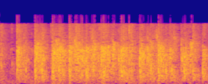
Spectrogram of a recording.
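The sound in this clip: Dense, loud applause from a conference audience welcoming a panel on transparency worldwide, many sharp claps blending into a continuous rattling wash.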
